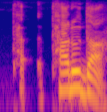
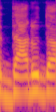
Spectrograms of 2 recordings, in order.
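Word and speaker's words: 다르다: দূর খাদ্দা মানে একই থারুদা মানে ভিন্ন থারুদা এটা দারুদা হবে না থারুদা উচ্চারণ হবে থ উচ্চারণ করে এটা দীর্ঘদের উচ্চারণ থ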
